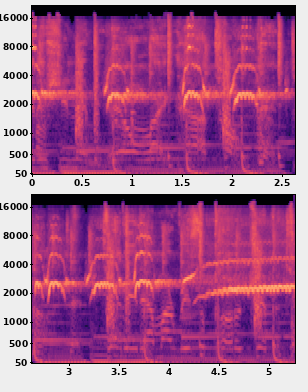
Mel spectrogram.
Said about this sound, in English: Hey, man, you don't blow no whistle in my gym.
